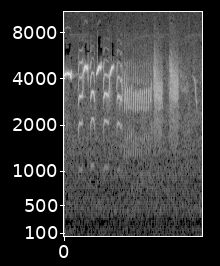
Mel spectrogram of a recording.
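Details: Paddyfield warbler singing a varied phrase: clear whistled notes and chirps, then a fast buzzy trill of evenly spaced pulses, ending in harsher scratchy notes.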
